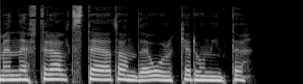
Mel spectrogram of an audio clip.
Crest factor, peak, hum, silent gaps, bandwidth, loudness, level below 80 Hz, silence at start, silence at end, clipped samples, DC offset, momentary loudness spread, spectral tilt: 12 dB; -4 dBFS; none; none; 17 kHz; -16 LUFS; -50 dBFS; 0 s; 0.55 s; under 0.1%; under 0.1%; 5 LU; -6.5 dB/octave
